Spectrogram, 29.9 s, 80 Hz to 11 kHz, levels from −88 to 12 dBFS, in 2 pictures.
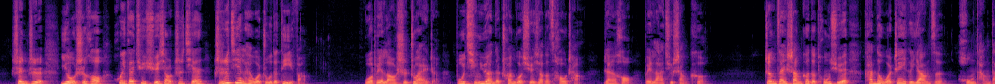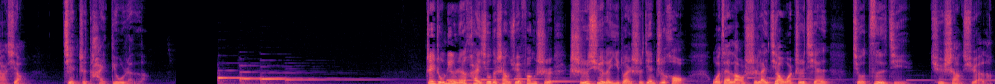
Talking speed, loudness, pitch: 210 characters per minute, -18 LUFS, 185 Hz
